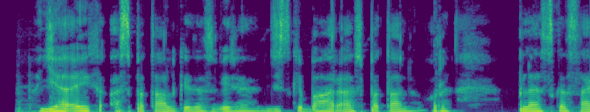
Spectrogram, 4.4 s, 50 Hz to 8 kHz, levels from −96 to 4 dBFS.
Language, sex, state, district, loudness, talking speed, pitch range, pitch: Hindi, male, Jharkhand, Ranchi, -18 LUFS, 190 wpm, 135-150 Hz, 140 Hz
